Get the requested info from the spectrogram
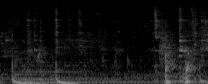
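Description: A fork stirring yeast, sugar and warm water in a glass bowl, with a few light clinks against the glass near the end, over background music with a low beat.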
